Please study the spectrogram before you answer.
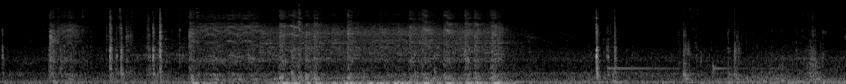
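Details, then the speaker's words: GMC Yukon crank-no-start after stalling: starter cranks, then on starting fluid sprayed into the throttle body it catches with a brief rough burst and dies, showing no fuel delivery. "so you see it did try to attempt to start for a little bit so that tells me we're not getting no fuel"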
